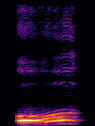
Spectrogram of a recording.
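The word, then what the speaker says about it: υ: Tapi kalau pengucapannya ee untuk Y ini kita seperti mengucapkan O tapi keluar I. Y, O Y gitu seperti itu ya. Y gitu. Jadi, Oi, keluar I Y gitu ya.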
